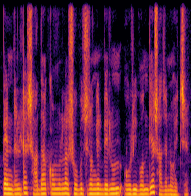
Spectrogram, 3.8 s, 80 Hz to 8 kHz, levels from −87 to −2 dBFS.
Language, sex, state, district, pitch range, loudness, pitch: Bengali, female, West Bengal, Cooch Behar, 180-195 Hz, -17 LUFS, 190 Hz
